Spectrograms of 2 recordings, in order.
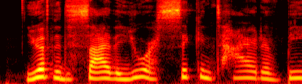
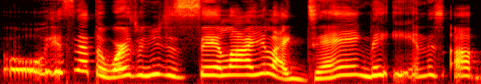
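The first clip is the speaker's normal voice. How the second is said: high, loud cry of guilty dismay; mock dismay; 10 semitones higher, 6 dB louder than usual. Student whose lie was believed, loud mock dismay. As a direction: wail it up high, playfully mortified.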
